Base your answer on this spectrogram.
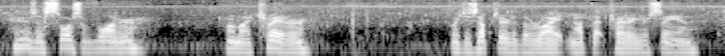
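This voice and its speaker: A man speaks with ordinary pitch variation and long, frequent pauses. Noticeable background noise runs behind him. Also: medium pitch for a man, moderate pace. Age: 70s. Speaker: landowner learning to run an excavator. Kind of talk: casual narration while working outdoors. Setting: outdoors.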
